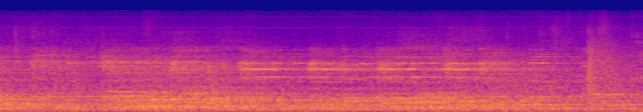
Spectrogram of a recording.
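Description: Soundtrack of a gallery video installation: a dense, steady rumbling noise with several held high tones over it from about halfway in.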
